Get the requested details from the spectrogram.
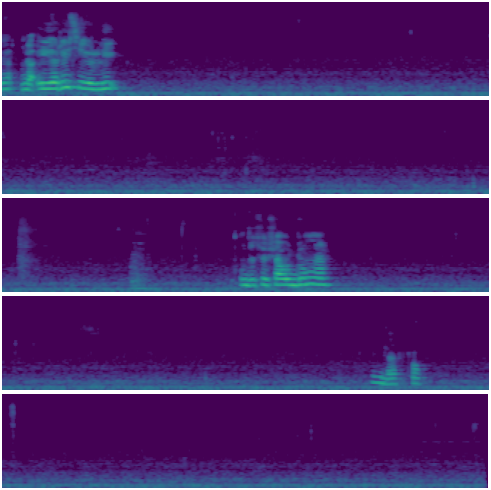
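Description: A young woman chews and bites crisp food close by.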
